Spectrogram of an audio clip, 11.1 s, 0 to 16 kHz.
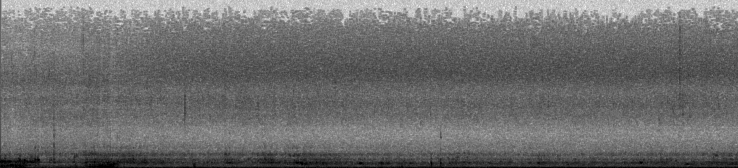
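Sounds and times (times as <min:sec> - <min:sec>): soft bubble blips: 0:00.0 - 0:00.6
low muffled underwater rumble: 0:00.0 - 0:11.0.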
